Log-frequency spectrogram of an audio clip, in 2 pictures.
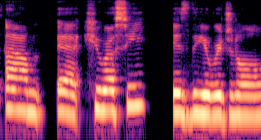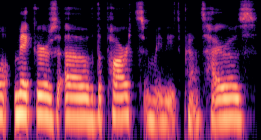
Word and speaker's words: Hirose: So UFL, it's Hirose is the original makers of the parts, or maybe it's pronounced Hiros.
